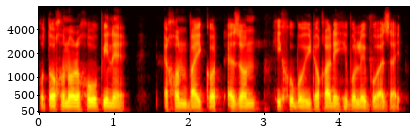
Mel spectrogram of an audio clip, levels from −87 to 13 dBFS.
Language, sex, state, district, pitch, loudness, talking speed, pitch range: Assamese, male, Assam, Kamrup Metropolitan, 90 Hz, -18 LUFS, 135 wpm, 90-95 Hz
